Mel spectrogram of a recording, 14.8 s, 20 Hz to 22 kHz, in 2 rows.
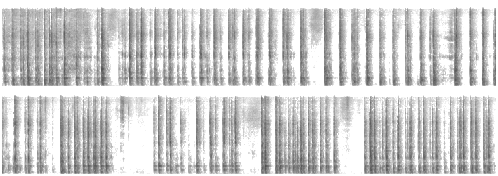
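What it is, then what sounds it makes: Cardboard jigsaw puzzle box lid, hollow. Fingertips tap rapidly on the printed lid of a closed, hollow cardboard jigsaw puzzle box that sits on a table with pieces inside. The soft, dull, hollow taps come in quick bursts with brief pauses, each dying away almost instantly with a low-mid tone around 230 Hz.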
